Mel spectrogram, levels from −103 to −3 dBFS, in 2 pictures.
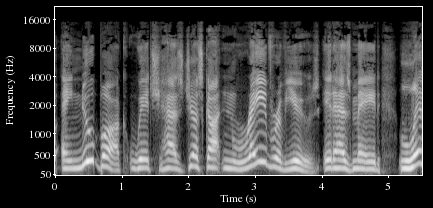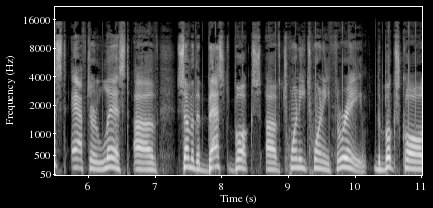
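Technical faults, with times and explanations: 5.31 to 10.91 s, periodic USB or driver dropouts: starting just after "has made", a sliver of audio far shorter than a millisecond drops to silence every 0.1 s, giving an even ten-per-second ticking. Random glitches would be irregular; these ticks keep strict time and vanish in pauses.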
